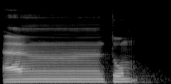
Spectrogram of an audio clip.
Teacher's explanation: membaca Nun atau tanwin yang setelahnya huruf k kita baca dengan samar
